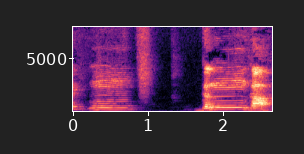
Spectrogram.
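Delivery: गं- held alone, then the full गंगा; split then whole. Shown as a demonstration. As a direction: isolate the nasal गं- before saying गंगा. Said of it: "तो इसकी आवाज क्या रहे?". (पहले गं- अलग, फिर पूरा गंगा)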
